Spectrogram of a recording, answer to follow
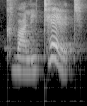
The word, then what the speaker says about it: Qualität: And Q, U is actually pronounced as Kv most of the times. I know, this one is actually really funny. For example, Quelle, Sauce, Quittung, Receipt, Qualität, Quality.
